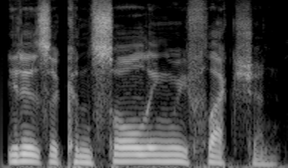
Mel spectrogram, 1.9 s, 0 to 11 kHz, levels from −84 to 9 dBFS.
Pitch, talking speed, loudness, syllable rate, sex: 115 Hz, 155 wpm, -17 LUFS, 5.0 syllables/s, male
